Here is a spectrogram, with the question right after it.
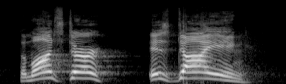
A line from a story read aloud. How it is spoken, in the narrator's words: Nibbs shouted out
